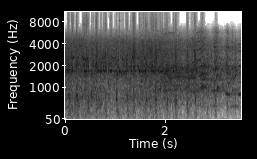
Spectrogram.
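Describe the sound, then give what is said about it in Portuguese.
A loud, rough car engine roars steadily for a few seconds as a car passes by, its gritty buzzing texture broken by rapid crackling pulses, with no one talking over it. “Vamos ouvir o ruído da sua possante máquina esfalfa pneu. Vai passar.”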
